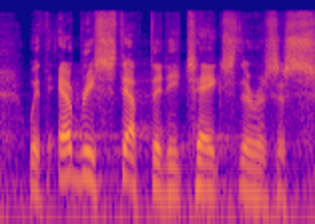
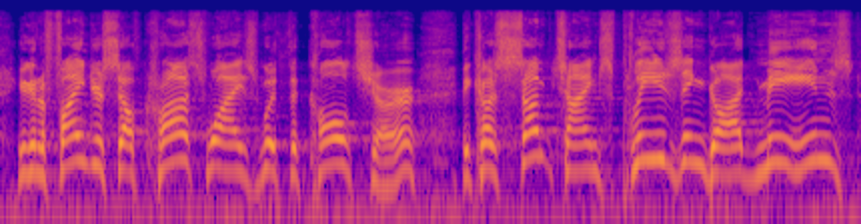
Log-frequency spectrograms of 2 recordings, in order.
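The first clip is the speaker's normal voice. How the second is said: raised, driving preacher voice; preaching at full force; 6 semitones higher than usual. Acted. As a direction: press the point home to the congregation. Preacher building intensity.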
